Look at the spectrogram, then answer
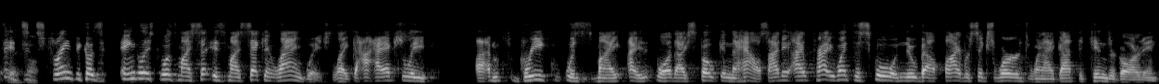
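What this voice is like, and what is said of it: Philly accent with Greek influence. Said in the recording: “Is that a Philly accent? Is that a Philly or Baltimore? ... a Philly mixed with whatever else that is accent. ... Philly Greek.”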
